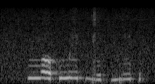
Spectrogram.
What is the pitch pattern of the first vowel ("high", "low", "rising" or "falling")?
high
